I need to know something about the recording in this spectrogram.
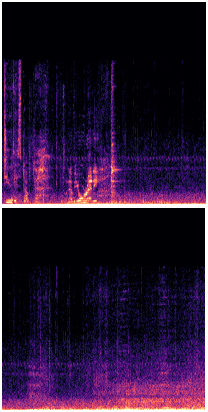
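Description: A heavy wooden crank creaks as it turns.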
